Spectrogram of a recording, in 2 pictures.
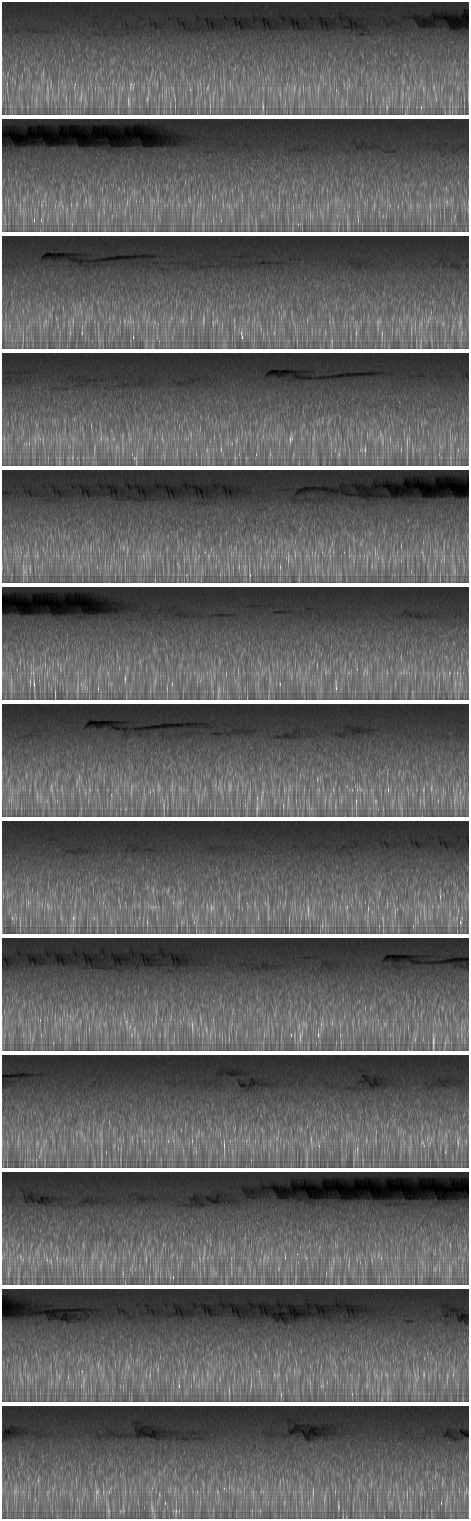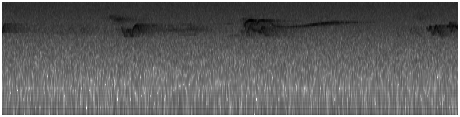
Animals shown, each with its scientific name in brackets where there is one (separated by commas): Scarlet Tanager (Piranga olivacea), Eastern Wood-Pewee (Contopus virens), Red-eyed Vireo (Vireo olivaceus), Hermit Thrush (Catharus guttatus), Ovenbird (Seiurus aurocapilla)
